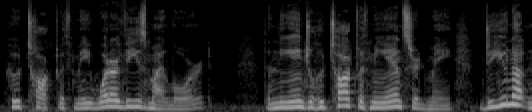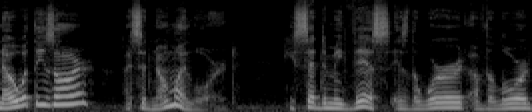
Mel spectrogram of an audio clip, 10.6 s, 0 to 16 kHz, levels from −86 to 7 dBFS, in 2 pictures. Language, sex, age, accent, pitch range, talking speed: English, male, 40-59, American, 120-170 Hz, 230 wpm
